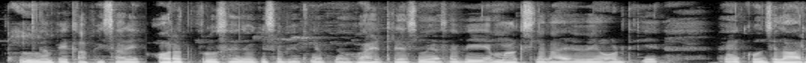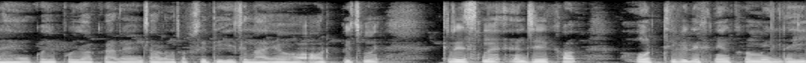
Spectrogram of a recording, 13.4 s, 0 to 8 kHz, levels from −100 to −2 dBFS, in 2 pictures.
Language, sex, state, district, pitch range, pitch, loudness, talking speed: Maithili, male, Bihar, Begusarai, 130-140 Hz, 135 Hz, -18 LUFS, 200 wpm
